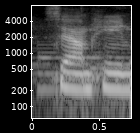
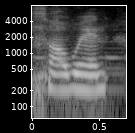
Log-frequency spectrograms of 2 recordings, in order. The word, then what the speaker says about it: Samhain: A lot of people got offended because I was pronouncing it Samhain rather than Samhain, but that definitely was not my intent at all.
